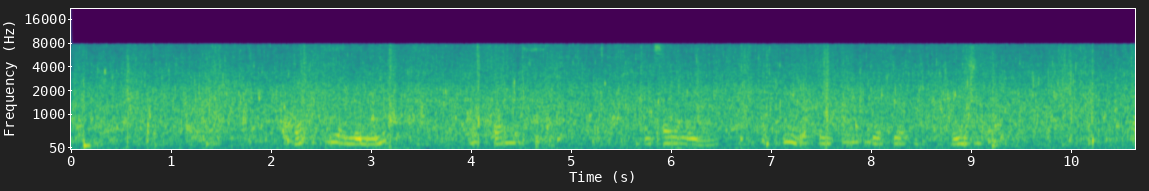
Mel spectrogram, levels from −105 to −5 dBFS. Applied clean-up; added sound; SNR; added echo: none; Stream; -4 dB; none.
